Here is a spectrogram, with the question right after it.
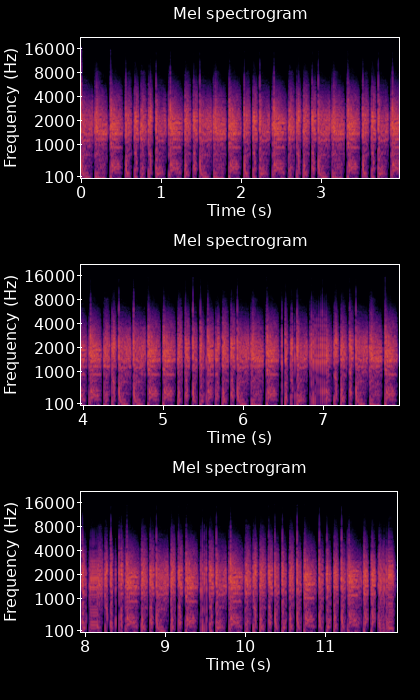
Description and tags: processed acidized loop
dnb, idm, processed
